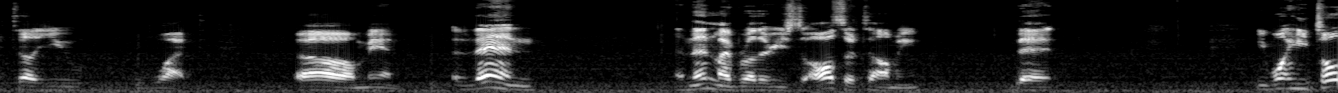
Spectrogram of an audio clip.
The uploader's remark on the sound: Drive Time Special! Apologies for the audio, listen at your own risk.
